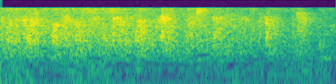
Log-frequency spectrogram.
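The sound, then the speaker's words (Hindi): An audience applauds with dense, steady clapping that holds at an even level and fades slightly toward the end. “हाँ, आप ताली बजा सकते हैं।”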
